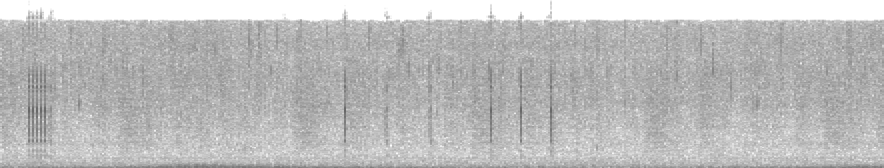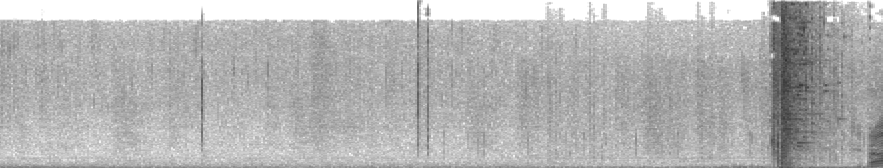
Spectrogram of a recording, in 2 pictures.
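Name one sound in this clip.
A young man speaks quietly into a nearby microphone.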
